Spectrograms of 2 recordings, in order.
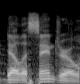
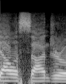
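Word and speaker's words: D'Alessandro: d'allesandro for this call good pronouncing that's a good announcer right there folks my name is not easy i i called it i said alessandro a few times like that's not right bud i gotta correct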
